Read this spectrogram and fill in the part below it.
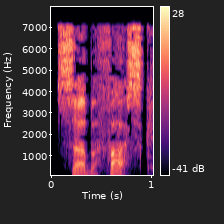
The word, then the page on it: subfusc: British English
